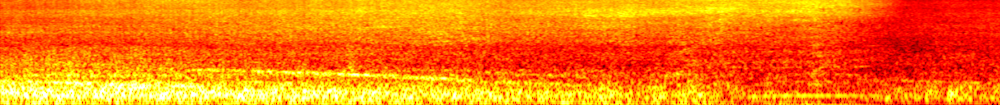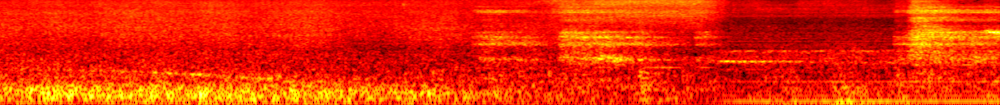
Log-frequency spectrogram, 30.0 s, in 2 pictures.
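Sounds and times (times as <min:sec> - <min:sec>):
high-pitched train whine: 0:00.0 - 0:14.0, 0:21.9 - 0:30.0
train slowing to a stop: 0:00.0 - 0:30.0
train wheels rumbling on rails: 0:00.0 - 0:30.0.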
